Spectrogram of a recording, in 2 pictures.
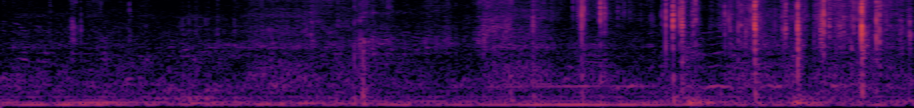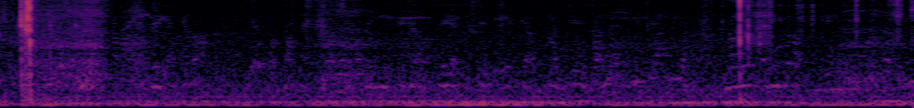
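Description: Card stock being handled and pressed on a table: papery rustles, with a quick run of sharp crackles and taps from about two to three and a half seconds in and one more near the end, over a faint low hum.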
